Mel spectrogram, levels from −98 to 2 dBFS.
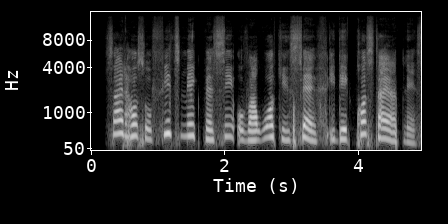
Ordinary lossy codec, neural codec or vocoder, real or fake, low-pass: none; vocoder, 44.1 kHz, 128 mel bands, Pupu-Vocoder; fake; 14.4 kHz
